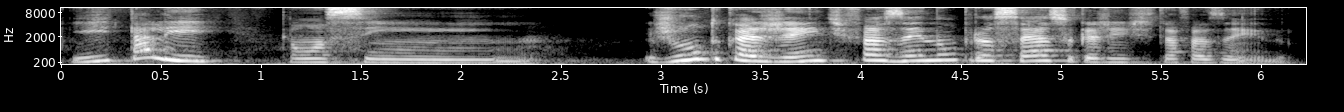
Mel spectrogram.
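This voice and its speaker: Chatty Brazilian woman, higher voice. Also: big pitch swings, moderate pace, darkish tone, a little hiss or hum. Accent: Brazilian Portuguese. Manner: chatty, keeps addressing viewers with "gente" and "né". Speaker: live-stream host and reiki teacher. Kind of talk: casual spiritual chat on a live stream. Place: at home.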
